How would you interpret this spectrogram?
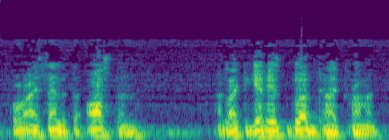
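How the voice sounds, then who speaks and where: Deep, terse Texas Ranger. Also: male voice, brisk, slightly rough. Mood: steady, grim. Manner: terse, understated, businesslike. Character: calm, dogged male Texas Ranger investigating a killing. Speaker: lead actor and first-person narrator. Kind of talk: 1950s radio drama acting. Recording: muffled old 1950 radio recording.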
